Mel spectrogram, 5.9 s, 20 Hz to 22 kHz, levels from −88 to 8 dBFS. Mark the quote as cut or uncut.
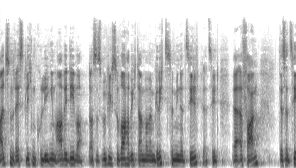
cut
